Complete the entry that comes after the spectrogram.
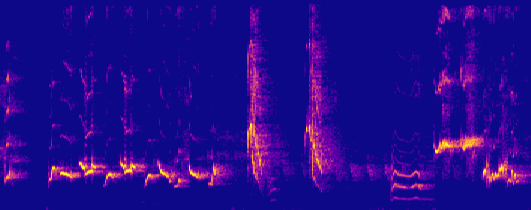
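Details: Kacer, or oriental magpie-robin, singing as a lure for caged birds: a rich stream of varied whistles, fast downward sweeps and buzzy harsh notes, with steady rapid delivery.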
